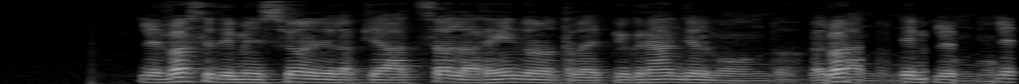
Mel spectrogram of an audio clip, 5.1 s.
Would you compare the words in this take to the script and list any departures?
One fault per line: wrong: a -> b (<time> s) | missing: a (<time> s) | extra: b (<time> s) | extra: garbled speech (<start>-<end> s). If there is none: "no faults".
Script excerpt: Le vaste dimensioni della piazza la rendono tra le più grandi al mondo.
extra: garbled speech (4.0-5.1 s)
